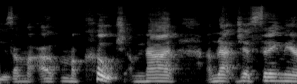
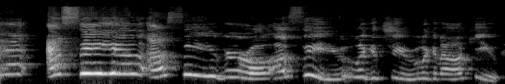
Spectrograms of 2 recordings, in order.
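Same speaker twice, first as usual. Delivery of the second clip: much higher and louder, squealing praise; gushing compliment; 12 semitones higher, 7 dB louder than usual. Pretend. Complimenting a woman who looks great, squealing with delight. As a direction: hype her up like your best friend. Cheering a stranger's look.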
